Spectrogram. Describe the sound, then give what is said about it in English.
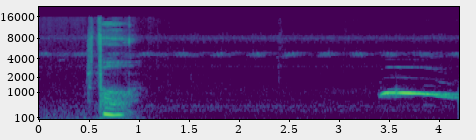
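An owl hoots in a quiet nature setting, a couple of separate calls, one low and brief early on and a steadier, longer hoot at the end, over a faint, continuous insect drone. “The only sound you can hear is the owl and your breath.”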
